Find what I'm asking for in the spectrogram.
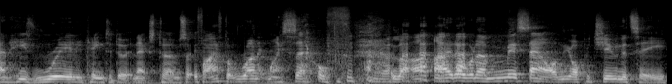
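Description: The speaker talks at a fairly quick pace over light background noise. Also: man. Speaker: guest. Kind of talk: interview answer. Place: home room.

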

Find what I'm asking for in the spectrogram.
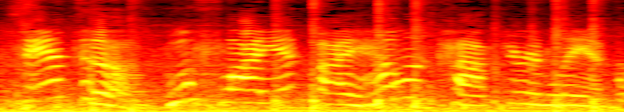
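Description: A woman speaking at a very slow pace, music in the background. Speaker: train ride guide. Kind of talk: tour guide commentary. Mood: cheerful, folksy. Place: train.

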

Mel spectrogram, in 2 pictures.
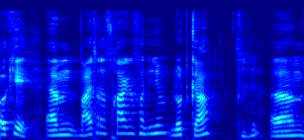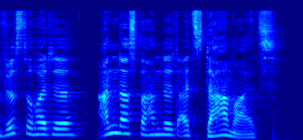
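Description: A man speaks at a fairly slow pace in a fairly high voice. His pitch varies in an ordinary way, and the recording is very clean with a silent background. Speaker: podcast host. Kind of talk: interview. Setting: his own home. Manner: announcer-like.

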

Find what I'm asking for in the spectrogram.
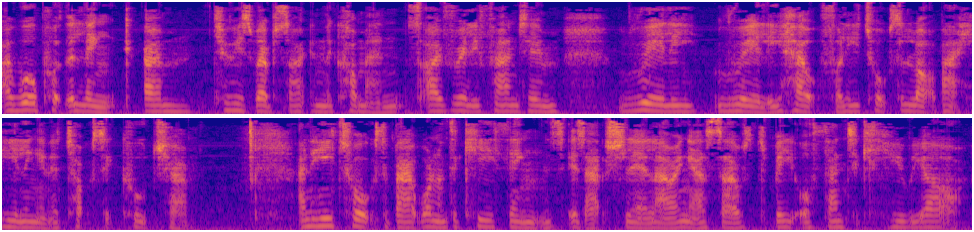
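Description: A woman with an English accent talks at a fairly quick pace, the sound dry with no echo and light background noise behind her. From England. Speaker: video blogger. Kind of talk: personal video diary. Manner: halting. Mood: warm, reflective. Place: car. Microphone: phone near.

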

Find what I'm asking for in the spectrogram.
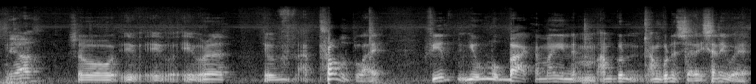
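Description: A man's fairly quick, lively-intoned speech over light background noise. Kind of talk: interview answer. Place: office.

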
